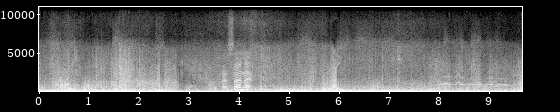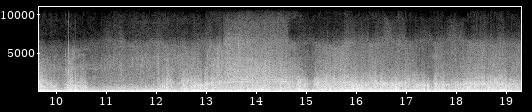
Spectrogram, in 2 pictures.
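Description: Skis hiss and scrape over snow.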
